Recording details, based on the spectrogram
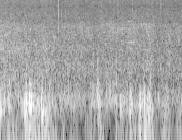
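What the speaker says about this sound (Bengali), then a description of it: "প্রচুর বাতাস" Strong wind on a rainy morning in Dhaka buffeting the microphone in a low, rumbling roar with uneven gusts.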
